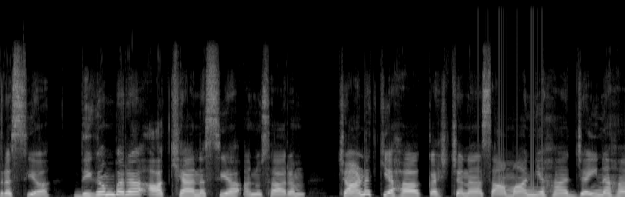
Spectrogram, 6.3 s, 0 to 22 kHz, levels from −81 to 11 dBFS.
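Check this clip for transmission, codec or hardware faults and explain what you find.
Processor overload crackle runs from 4.78 to 5.42 s. The processor missed its deadlines for short buffers of around 5 ms, skipping roughly twenty of them, each leaving a hard-edged gap. Together these tear through the speech as gritty crackle until the load passes.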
